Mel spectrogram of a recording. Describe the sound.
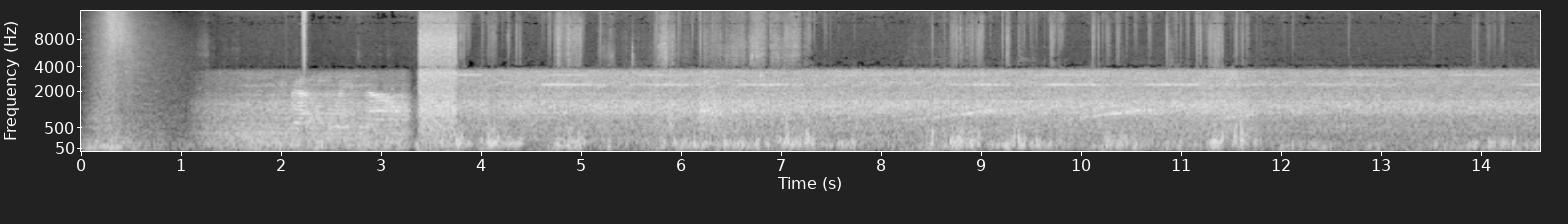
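Actual recorded audio of a vehicle bomb explosion in downtown Nashville at 6:30: after a few seconds of background noise, a sudden loud blast breaks in, followed by a sustained, muffled roar with faint wailing tones and indistinct voices.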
